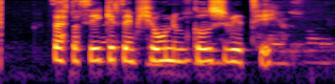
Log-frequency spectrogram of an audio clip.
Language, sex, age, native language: Icelandic, male, 14, Icelandic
